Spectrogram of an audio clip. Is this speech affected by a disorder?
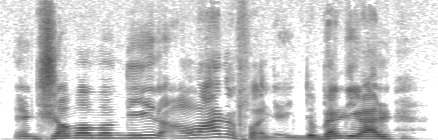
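Yes: cerebral palsy; present from birth.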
